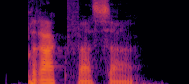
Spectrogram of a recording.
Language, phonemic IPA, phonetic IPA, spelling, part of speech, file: German, /ˈbrakˌvasər/, [ˈbʁakˌva.sɐ], Brackwasser, noun, De-Brackwasser.ogg
- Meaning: brackish water: 1. water in coastal areas that is partially salty and hence unfit for consumption 2. any distasteful, adulterated water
